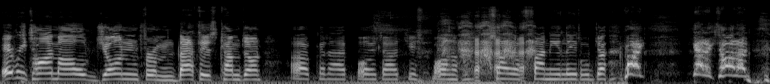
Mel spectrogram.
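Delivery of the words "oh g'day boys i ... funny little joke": quiet, subdued, unexcited, low-energy voice. Complaining about quiet callers, imitating John from Bathurst. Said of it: "All these quiet callers are just doing my head in".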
